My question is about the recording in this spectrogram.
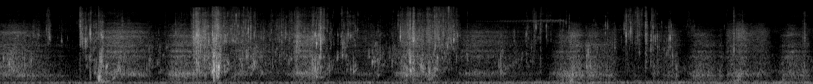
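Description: Water sloshing and splashing in short irregular bursts, about one a second, as a freshly landed wild carp (sazan) is handled in the water.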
